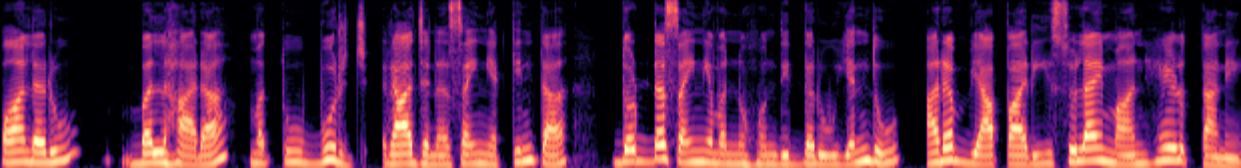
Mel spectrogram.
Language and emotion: Kannada, neutral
